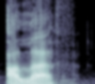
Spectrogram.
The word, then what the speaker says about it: Aleph: If you said Aleph, then you are correct.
